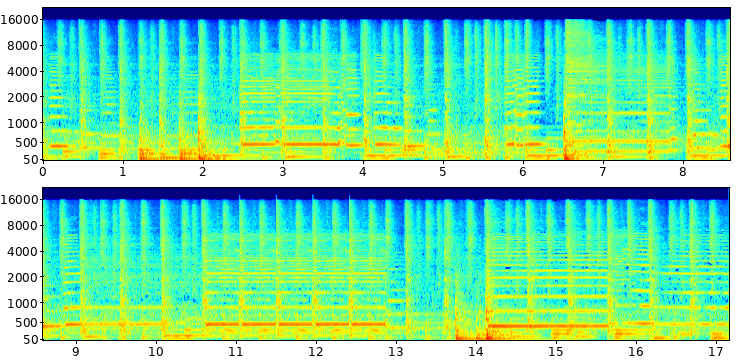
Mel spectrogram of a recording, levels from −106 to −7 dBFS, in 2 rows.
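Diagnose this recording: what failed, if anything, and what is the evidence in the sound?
A broken-record loop, most likely a stalled playback or stream buffer that kept re-sending the last fragment it held instead of fresh data. From 11.05 s to 12.88 s, one piece of the audio about 0.46 s long plays four times back to back, each repeat identical, giving a stuttering, stuck-needle rhythm. Whatever should have sounded during those 1.8 seconds is missing, and normal audio resumes at 12.88 s.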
